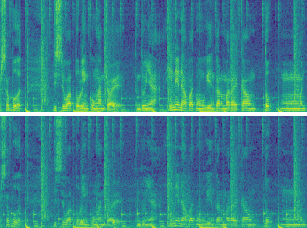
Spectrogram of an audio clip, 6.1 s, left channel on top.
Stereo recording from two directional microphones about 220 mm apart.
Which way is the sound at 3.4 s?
45° left (ahead or behind).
